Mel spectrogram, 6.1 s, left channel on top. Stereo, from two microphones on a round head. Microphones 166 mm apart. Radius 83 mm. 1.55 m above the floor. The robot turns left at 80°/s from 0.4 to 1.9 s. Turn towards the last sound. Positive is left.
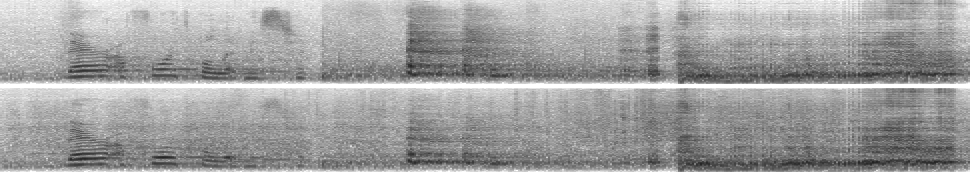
turn(degrees=-35)  # may be behind; listen again after turning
